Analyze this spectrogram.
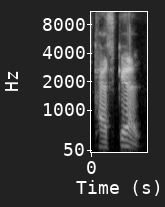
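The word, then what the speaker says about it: cassette: caskets they were we we call them caskets but the French pronunciation is cascet which is a small like a little trunk type thing.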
